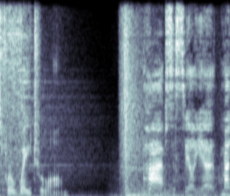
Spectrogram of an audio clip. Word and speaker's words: Cecilie: It's Cecilia from Tinder Swindler. It's spelled Cecile, but it's pronounced Cecilia.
